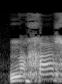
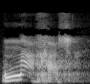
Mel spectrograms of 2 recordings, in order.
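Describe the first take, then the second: First: The stress is on the last syllable. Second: The stress is on the first syllable.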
